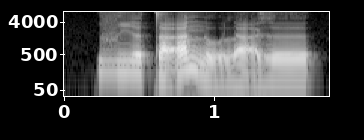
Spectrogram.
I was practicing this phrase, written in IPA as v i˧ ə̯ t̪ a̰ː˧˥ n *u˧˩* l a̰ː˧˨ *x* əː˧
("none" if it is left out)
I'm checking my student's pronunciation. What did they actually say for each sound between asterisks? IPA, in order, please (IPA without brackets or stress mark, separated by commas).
o˧˩, ɣ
